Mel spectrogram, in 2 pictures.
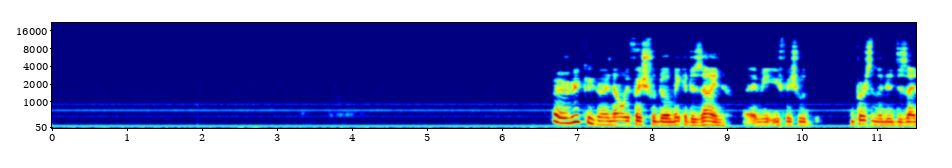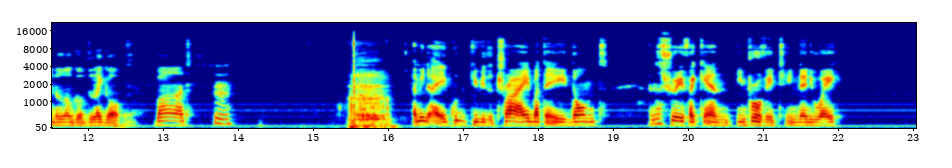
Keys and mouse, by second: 3.7 click, 6.6-8.4 drag, 7.1-8.4 right drag, 8.2-10.9 middle drag, 12.7-13.8 right drag, 13.8-21.3 drag, 17.7 right click, 18.9 a.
